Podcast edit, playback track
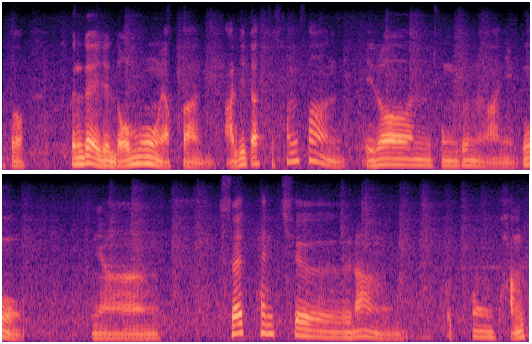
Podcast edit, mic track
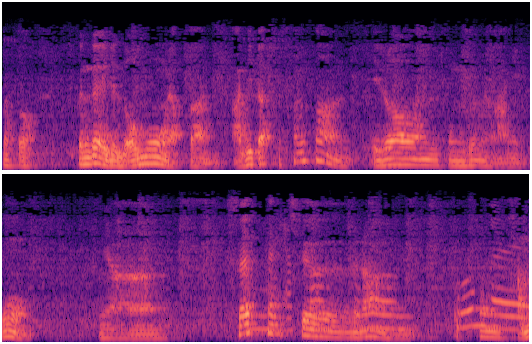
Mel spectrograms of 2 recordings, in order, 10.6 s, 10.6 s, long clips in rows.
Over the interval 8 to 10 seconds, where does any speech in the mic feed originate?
both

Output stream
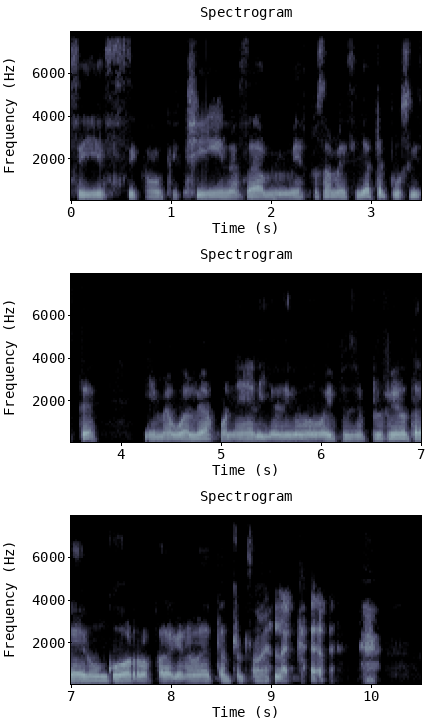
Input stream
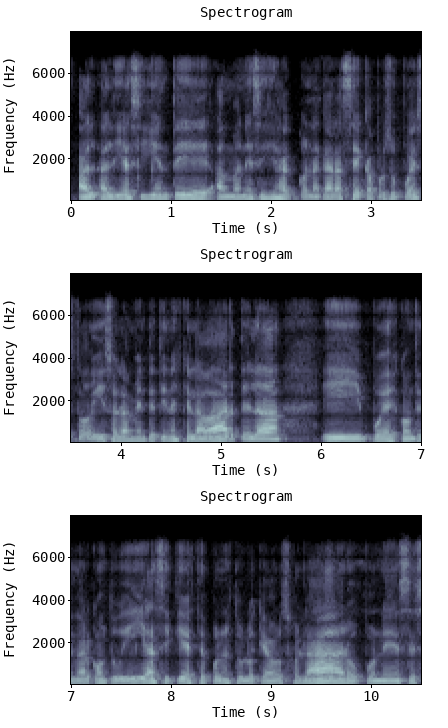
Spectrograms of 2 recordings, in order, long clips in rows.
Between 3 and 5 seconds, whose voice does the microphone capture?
user only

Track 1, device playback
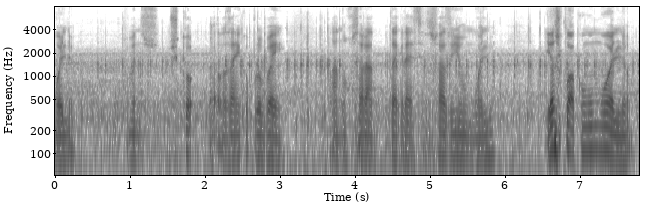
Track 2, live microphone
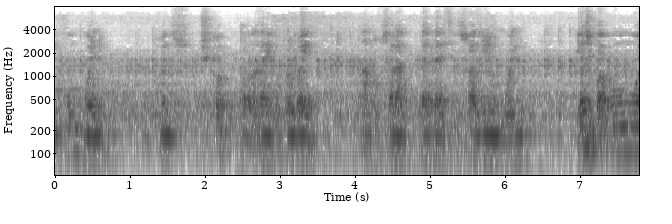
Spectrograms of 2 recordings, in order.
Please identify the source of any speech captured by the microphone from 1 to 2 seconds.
echo only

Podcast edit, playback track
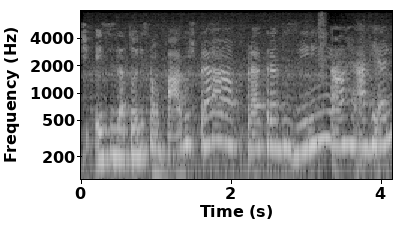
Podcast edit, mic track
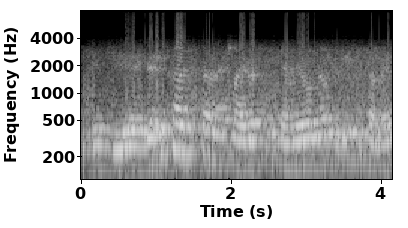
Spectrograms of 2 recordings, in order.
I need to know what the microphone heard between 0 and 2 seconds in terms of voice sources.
user only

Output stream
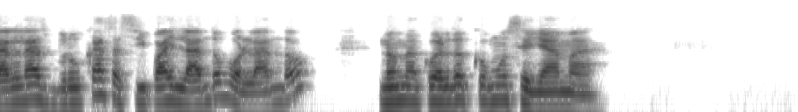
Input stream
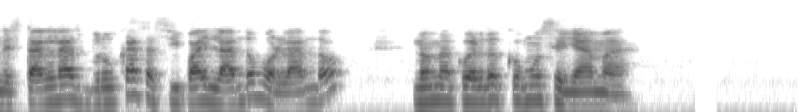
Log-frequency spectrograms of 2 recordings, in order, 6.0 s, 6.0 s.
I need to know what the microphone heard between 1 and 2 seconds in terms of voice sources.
echo only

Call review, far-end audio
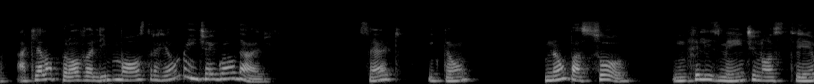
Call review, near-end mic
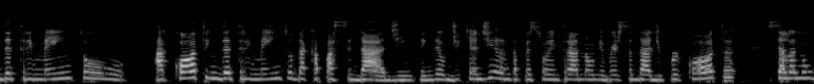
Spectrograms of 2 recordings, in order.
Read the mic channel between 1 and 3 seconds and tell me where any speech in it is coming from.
user only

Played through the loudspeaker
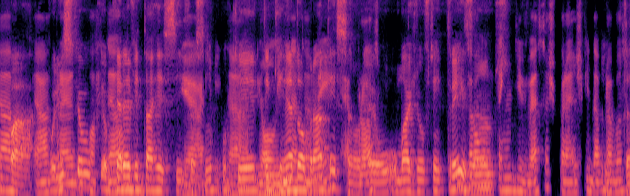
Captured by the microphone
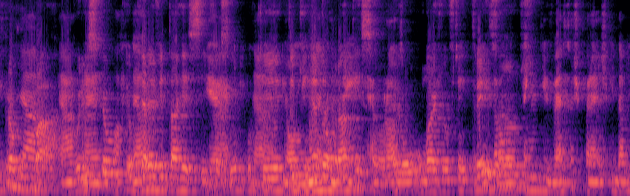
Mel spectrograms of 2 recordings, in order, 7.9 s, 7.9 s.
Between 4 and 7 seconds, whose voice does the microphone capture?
echo only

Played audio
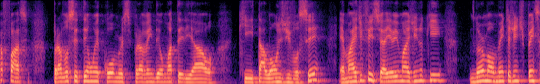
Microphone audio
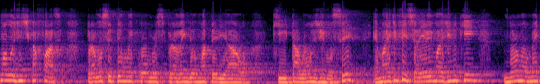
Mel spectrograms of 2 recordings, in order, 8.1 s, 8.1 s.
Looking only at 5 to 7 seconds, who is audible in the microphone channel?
echo only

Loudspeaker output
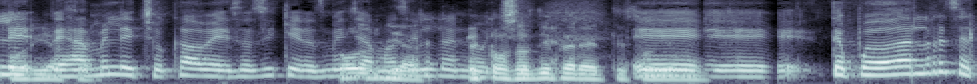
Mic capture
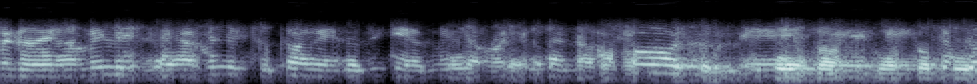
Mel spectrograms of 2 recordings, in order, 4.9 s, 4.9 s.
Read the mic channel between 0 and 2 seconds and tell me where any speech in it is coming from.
echo only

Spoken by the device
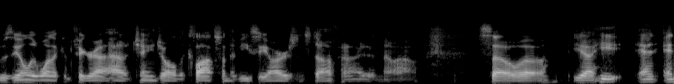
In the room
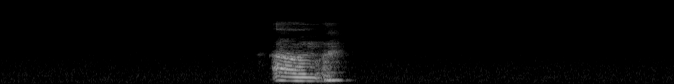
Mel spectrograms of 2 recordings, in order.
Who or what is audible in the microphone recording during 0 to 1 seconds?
neither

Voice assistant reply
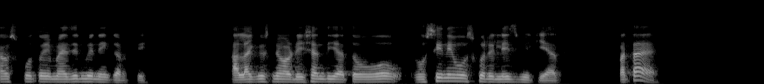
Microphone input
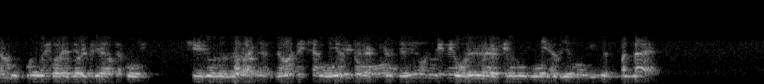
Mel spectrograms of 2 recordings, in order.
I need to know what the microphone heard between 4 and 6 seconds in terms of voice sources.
both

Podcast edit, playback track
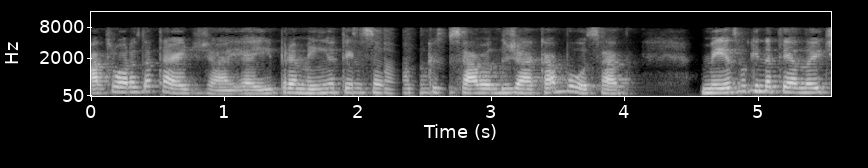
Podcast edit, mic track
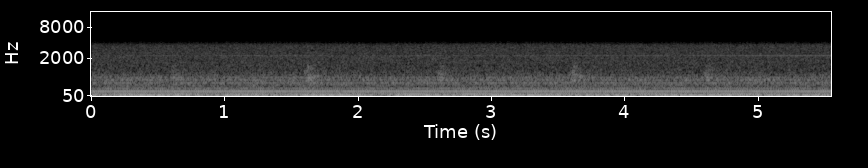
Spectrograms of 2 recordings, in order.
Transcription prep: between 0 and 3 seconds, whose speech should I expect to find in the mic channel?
neither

